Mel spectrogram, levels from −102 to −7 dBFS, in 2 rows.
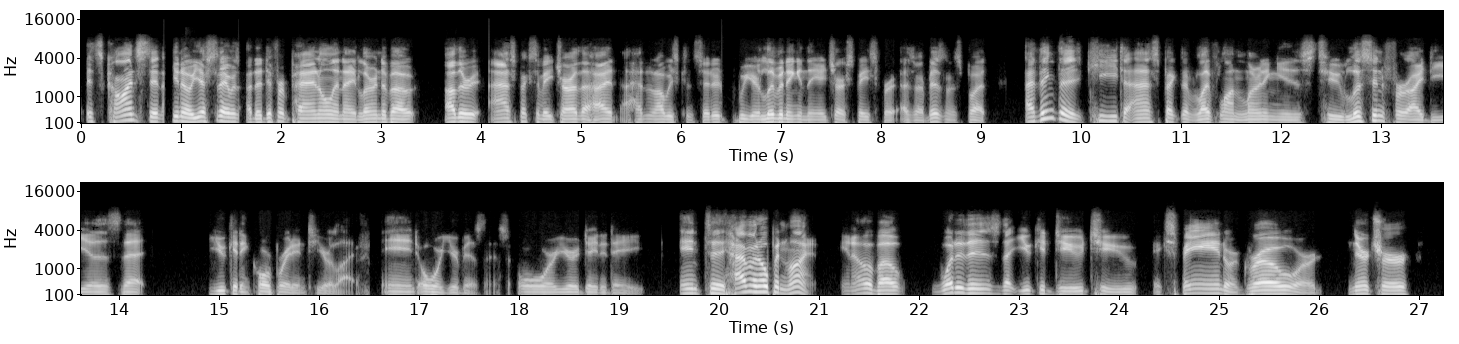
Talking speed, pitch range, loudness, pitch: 185 wpm, 105-140 Hz, -22 LUFS, 120 Hz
